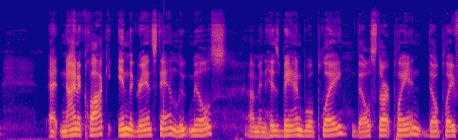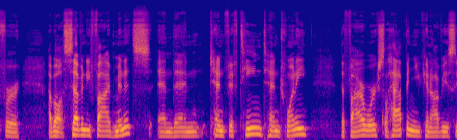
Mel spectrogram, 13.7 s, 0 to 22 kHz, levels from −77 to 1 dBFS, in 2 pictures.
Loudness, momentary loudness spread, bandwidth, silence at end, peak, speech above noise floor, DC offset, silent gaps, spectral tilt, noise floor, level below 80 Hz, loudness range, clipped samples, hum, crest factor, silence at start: -21 LUFS; 9 LU; 17.5 kHz; 0 s; -6 dBFS; 28 dB; under 0.1%; none; -4.5 dB/octave; -49 dBFS; -56 dBFS; 2 LU; under 0.1%; none; 16 dB; 0.75 s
